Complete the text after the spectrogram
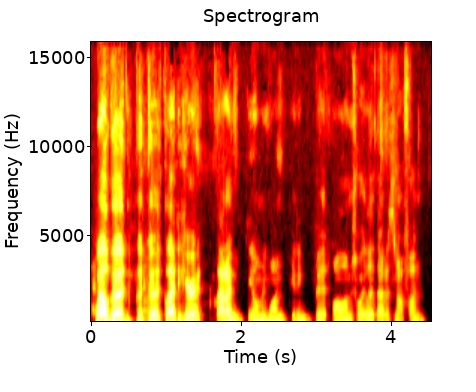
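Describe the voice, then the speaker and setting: A woman co-hosting a live true crime show, joking and chatting casually with quick quips. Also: medium pitch, fairly even intonation, no echo. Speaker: true crime podcast co-host. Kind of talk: casual chat, live stream.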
